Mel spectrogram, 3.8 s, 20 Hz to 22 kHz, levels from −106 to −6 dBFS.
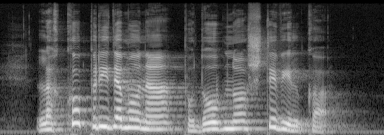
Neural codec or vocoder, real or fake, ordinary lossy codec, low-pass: none; real; none; 19.8 kHz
